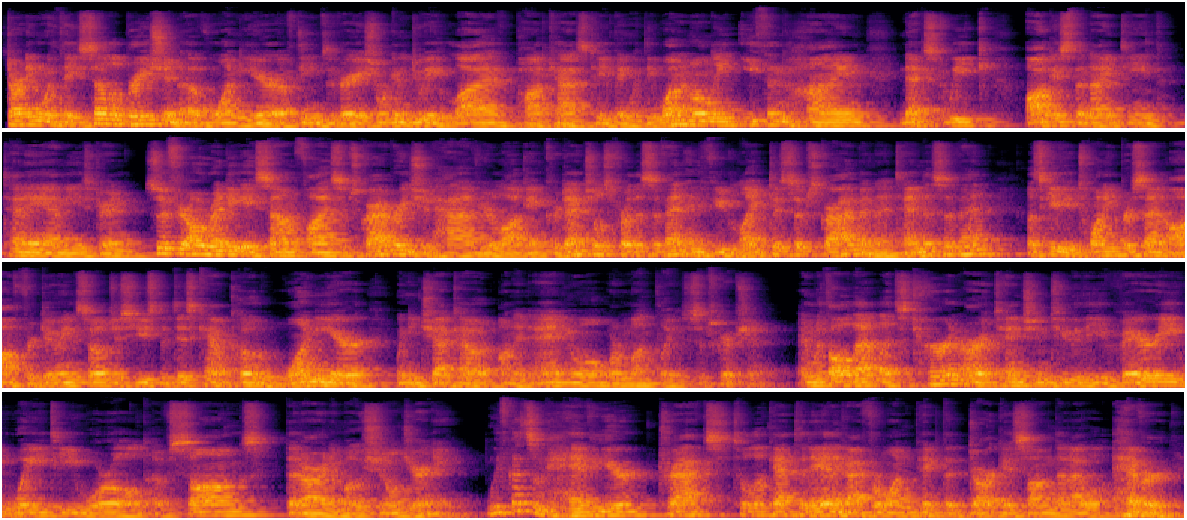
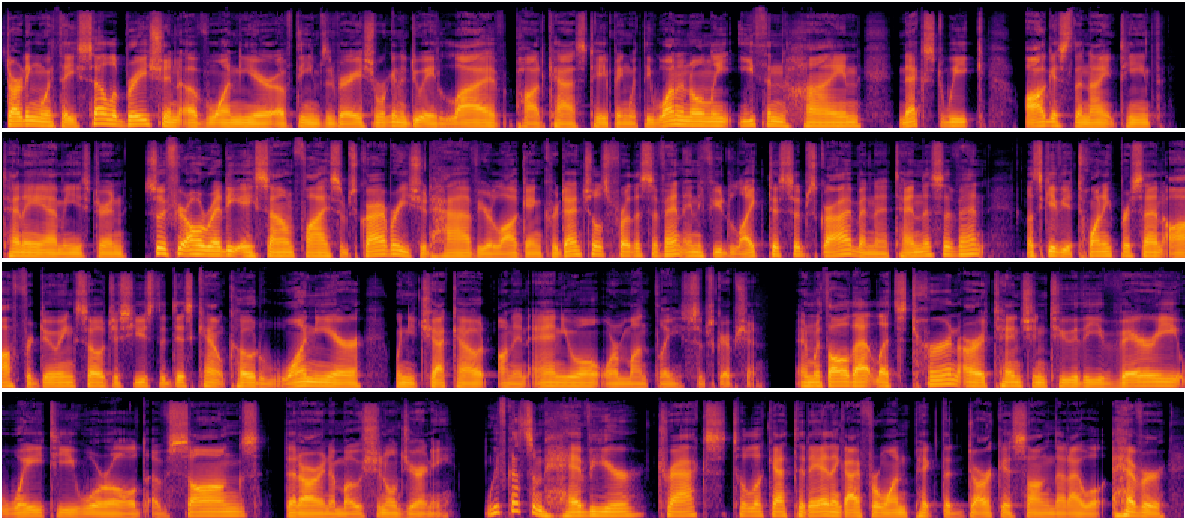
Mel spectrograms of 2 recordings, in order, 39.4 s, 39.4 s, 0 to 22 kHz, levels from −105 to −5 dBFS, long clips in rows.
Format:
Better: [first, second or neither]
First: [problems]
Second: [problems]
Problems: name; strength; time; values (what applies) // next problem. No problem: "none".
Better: second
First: off-mic speech; far // room echo; noticeable; dies away in 0.6 s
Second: none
